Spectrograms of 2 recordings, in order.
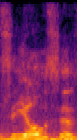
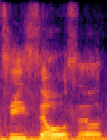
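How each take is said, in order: First: The name starts without a T sound. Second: The name starts with a T sound. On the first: "I don't use the T because I thought the T was silent" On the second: "But is it T Sosa?"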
